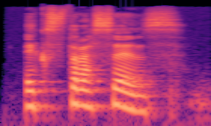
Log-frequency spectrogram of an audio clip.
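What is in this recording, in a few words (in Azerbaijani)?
"ekstrasens", Azerbaijani; Orfoqrafiya Lüğəti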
